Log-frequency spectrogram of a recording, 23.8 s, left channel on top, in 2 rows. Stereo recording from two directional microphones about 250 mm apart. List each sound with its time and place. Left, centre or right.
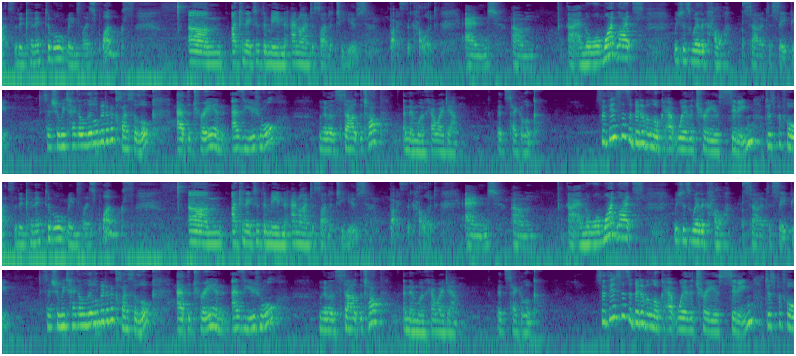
0.0 s speech: centre
20.8 s speech: centre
